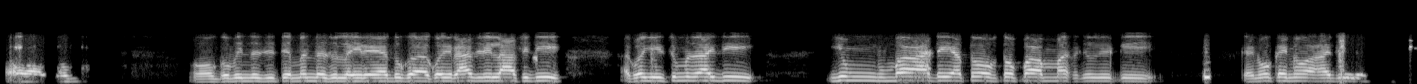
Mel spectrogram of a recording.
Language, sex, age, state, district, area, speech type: Manipuri, male, 45-60, Manipur, Churachandpur, urban, conversation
